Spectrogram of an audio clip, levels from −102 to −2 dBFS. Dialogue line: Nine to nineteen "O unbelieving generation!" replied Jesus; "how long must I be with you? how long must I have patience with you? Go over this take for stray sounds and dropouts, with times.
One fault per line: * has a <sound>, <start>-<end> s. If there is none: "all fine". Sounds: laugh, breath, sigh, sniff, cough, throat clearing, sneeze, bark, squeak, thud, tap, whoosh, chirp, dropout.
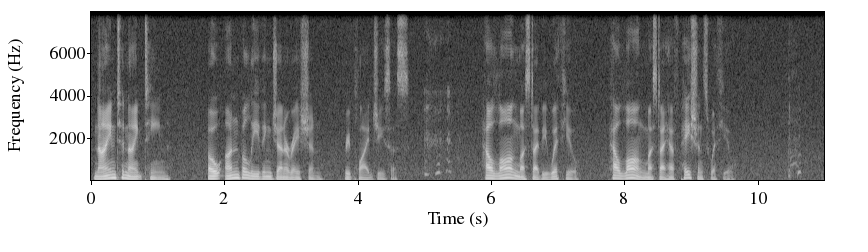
* has a laugh, 5.0-5.6 s
* has a cough, 10.4-10.8 s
